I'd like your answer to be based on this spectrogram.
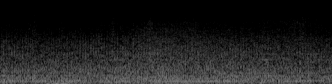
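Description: Torpedo bomber aircraft in the World of Warships Legends game: a steady, droning propeller-engine roar holds evenly throughout, with no speech.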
